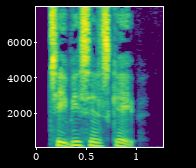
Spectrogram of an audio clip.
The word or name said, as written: tv-selskab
